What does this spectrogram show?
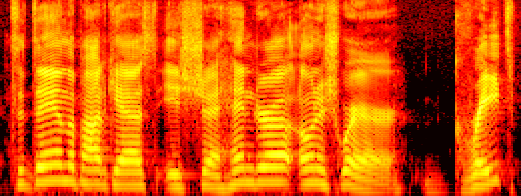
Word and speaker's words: Shahendra Ohneswere: Today on the podcast is Shahendra Ohneswere. Great pronunciation.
